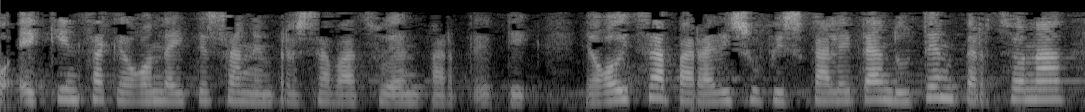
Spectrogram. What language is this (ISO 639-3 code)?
eus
